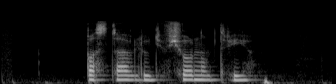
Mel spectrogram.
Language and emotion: Russian, neutral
